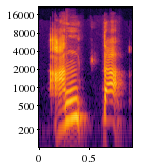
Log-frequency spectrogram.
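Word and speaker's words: 앉다: And next we have 안따. Did you hear the pronunciation? Yes, it should be an. You need to use the first consonant.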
